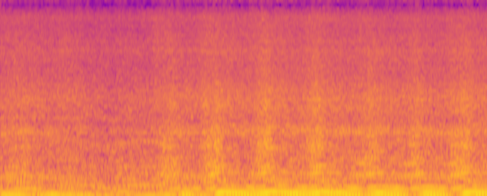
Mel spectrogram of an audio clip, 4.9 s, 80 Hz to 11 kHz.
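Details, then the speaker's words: Toyota Tacoma 4.0L with both oil control valves checked and replaced and no fault codes: the engine runs at a high, wavering, lumpy rev only while the throttle is feathered around 3–4k rpm; held steady it instantly dies, with a slight knock. Cause undetermined. "But I can't hold it steady. Holding it steady, it instantly dies."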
